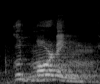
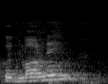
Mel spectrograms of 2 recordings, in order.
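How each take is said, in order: First: Morning ends with an ng sound. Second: Morning ends with a plain n sound. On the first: The speaker calls it right. "instead of good morning" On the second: The speaker calls it wrong. "So they very often change it to n"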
